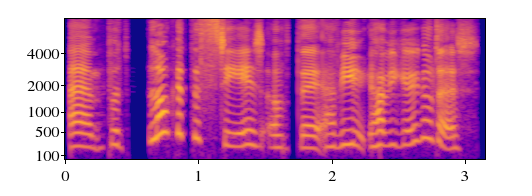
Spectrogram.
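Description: A woman with a Northern Irish accent co-hosting a podcast, talking in a chatty, animated and informal way. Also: a little high, fairly quick, no echo. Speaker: podcast co-host. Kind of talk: casual podcast chat.

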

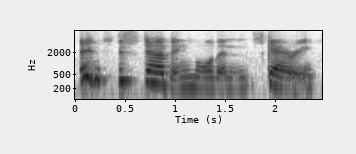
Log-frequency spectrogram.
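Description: A woman's voice: medium pitch, expressive, takes it slowly, muffled recording. A woman, a comic creator, chatting on a podcast and rambling through anecdotes with giggles. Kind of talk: casual podcast chat.

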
